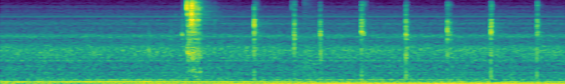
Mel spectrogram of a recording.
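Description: Light clicks of a computer mouse, one short scratchy burst about a second and a half in, then a run of soft clicks about three a second, over a faint steady low hum.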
